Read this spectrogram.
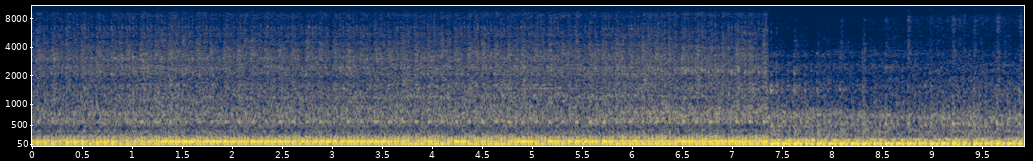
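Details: Green Porsche 914 with a newly installed 2-liter motor: steady low idle rumble with fairly even firing and no knocks or misses. Runs much better; idle or timing may need adjusting.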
